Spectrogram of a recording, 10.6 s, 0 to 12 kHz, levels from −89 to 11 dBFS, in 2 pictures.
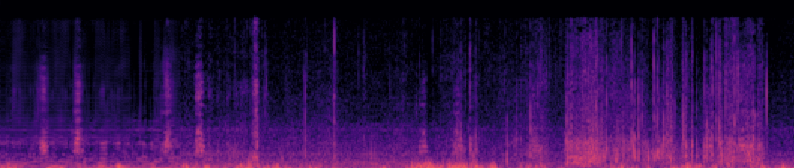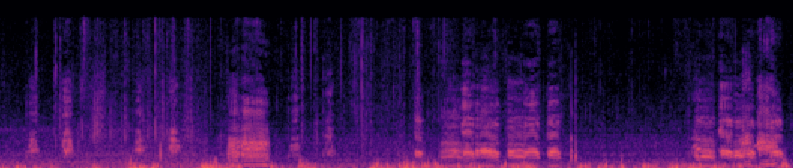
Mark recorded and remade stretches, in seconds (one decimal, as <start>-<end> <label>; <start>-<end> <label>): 0.0-1.2 remade; 1.2-10.6 recorded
